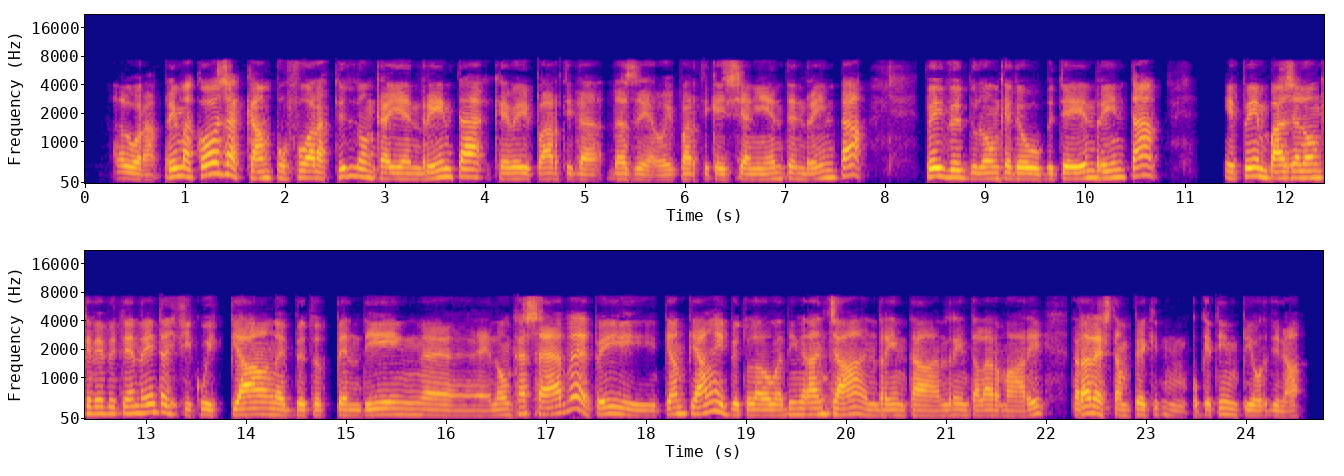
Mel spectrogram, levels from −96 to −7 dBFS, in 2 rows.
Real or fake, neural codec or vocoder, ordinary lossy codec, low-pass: fake; codec, 16 kHz, 2 kbps, FunCodec, trained on Chinese and English, 25 frames a second; AAC, 32 kbps; 7.2 kHz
